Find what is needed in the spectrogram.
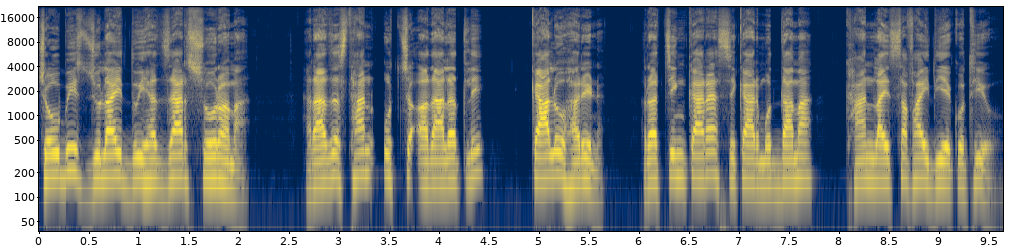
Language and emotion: Nepali, neutral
